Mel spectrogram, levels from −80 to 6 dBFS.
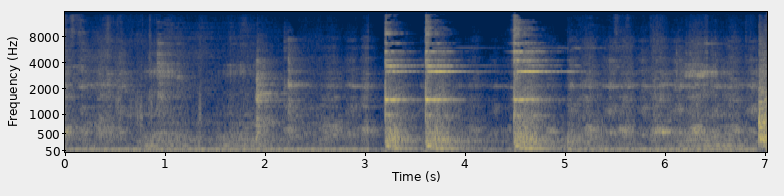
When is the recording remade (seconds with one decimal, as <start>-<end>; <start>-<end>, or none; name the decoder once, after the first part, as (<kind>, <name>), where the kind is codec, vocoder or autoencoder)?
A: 4.4-5.7 (vocoder, BigVGAN v2)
